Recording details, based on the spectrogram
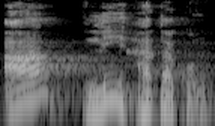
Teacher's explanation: کھڑا زبر قائم مقام الف مدہ کے، اس کو ایک الف کے برابر کھینچ کے پڑھیں گے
